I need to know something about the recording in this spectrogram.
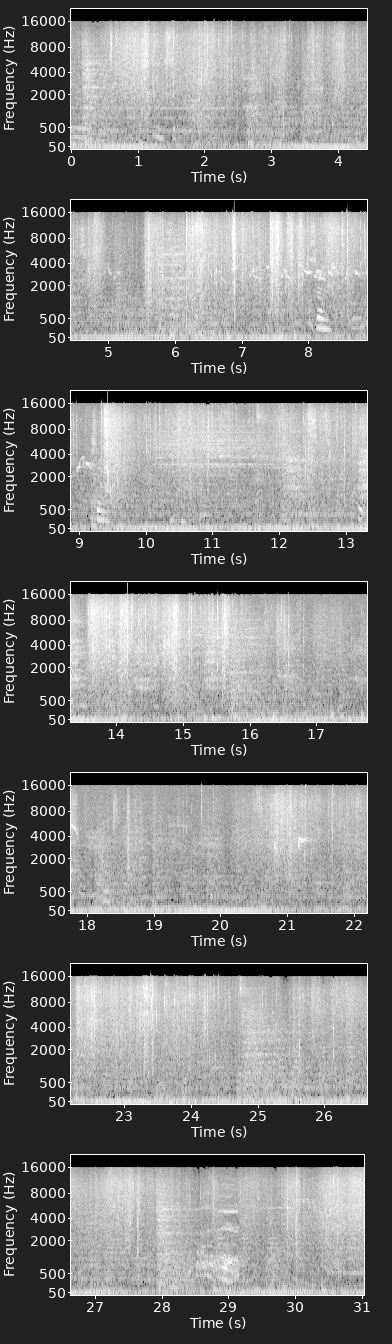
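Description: Background film music with a steady low drone, over the crackle and rustle of dry leaves and sticks being trodden and brushed. Brief voice sounds come and go.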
